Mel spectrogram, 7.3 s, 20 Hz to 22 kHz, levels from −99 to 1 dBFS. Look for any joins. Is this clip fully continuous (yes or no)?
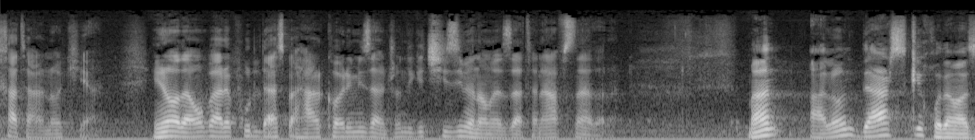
yes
